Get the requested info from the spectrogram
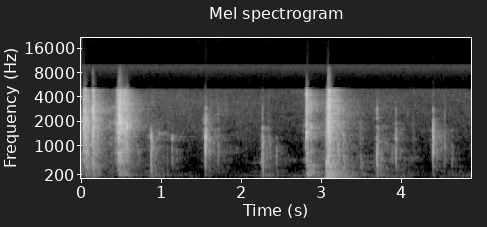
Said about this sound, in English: Stand out there and knock.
